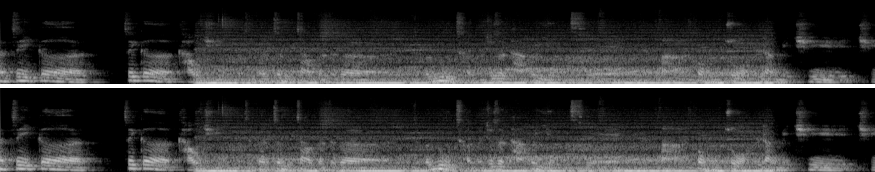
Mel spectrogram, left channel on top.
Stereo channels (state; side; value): normal; both; correlation 0.83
